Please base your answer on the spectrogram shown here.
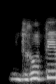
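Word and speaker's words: धृति: साफ़ करने की आवाज़] धति बोला है ध्रुति बोले बोलेंगे आधे श का उच्चारण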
